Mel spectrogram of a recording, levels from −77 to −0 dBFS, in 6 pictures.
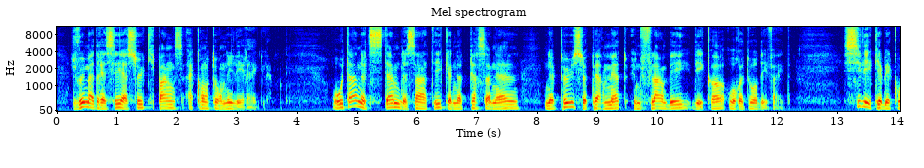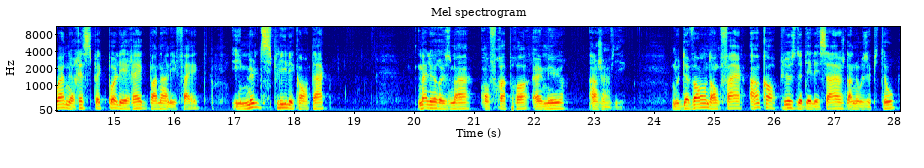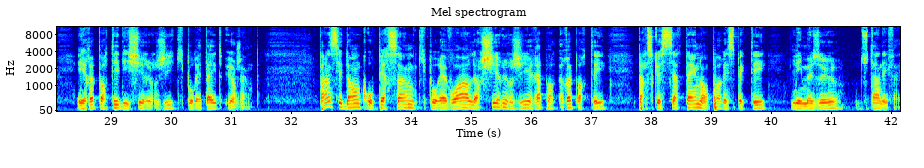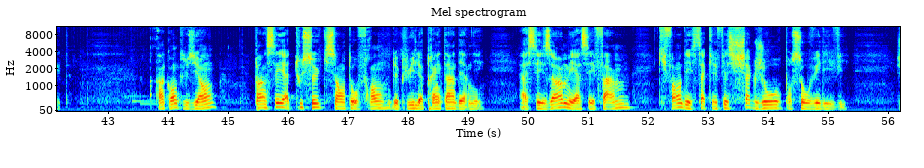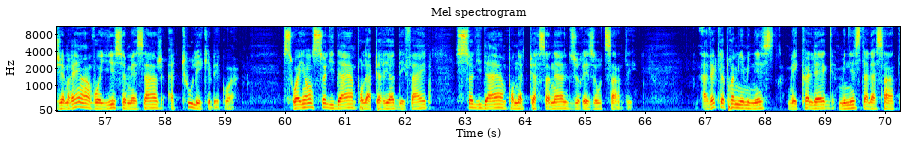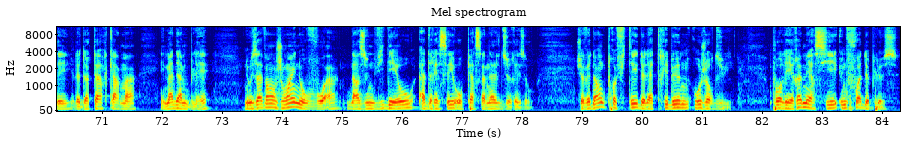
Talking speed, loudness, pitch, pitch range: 135 wpm, -17 LUFS, 125 Hz, 110-135 Hz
